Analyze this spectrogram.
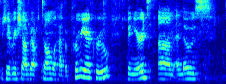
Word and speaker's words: premier: says 1er which is Premier Well it's actually Premier not Premier but you'll hear it mispronounced a lot so Premier crew um and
